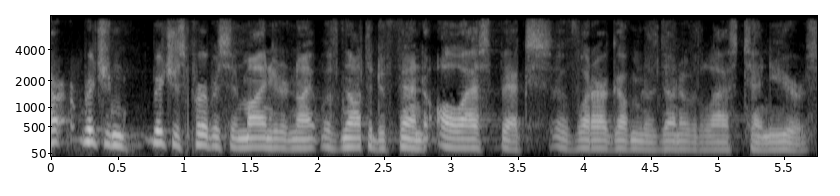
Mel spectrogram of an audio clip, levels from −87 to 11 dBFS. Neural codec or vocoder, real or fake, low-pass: none; real; 7.2 kHz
